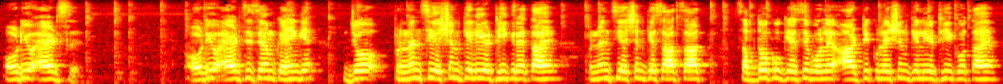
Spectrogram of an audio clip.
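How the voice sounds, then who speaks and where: A man with a fairly high voice teaches a live online exam-prep class in a chatty, repetitive way, asking a question and then answering it himself. He tells off students who come late. The stream audio sounds somewhat dull and lo-fi. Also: darkish tone.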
